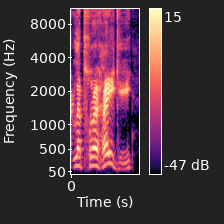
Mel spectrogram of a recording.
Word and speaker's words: Laphroaig: well a good start is is pronouncing it Laphroaig.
